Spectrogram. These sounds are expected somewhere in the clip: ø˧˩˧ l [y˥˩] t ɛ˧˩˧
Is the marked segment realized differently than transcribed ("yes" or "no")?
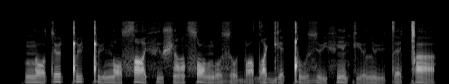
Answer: yes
